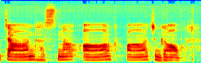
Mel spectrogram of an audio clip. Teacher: जो ये चंद्र बिंदु होता है इसे अनुनासिक कहते हैं। इसको बोलते हुए नाक और मुंह से दोनों से इसकी ध्वनि निकलती है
